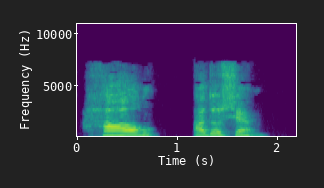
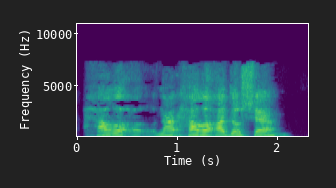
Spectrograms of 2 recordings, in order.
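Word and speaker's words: Hal Adoshem (הֲלַה'): This verse 6 in Hazinu, is actually to be pronounced Hal Adoshem, not Hala Adoshem or anything like that.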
